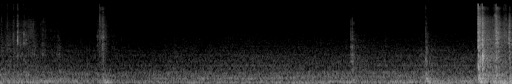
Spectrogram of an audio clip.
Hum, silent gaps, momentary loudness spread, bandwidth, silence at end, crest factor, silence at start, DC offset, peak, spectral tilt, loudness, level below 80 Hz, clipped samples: none; none; 16 LU; 18 kHz; 0 s; 28 dB; 0 s; under 0.1%; -4 dBFS; -3.5 dB/octave; -33 LUFS; -44 dBFS; under 0.1%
